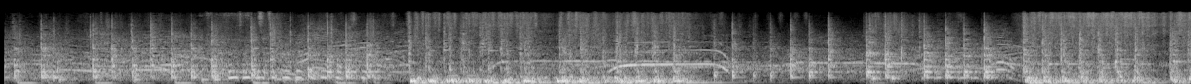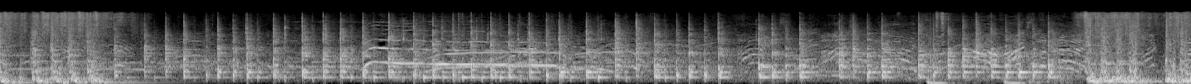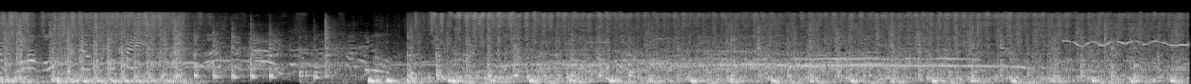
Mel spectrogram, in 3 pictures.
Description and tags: street carnival 2
street carnival music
